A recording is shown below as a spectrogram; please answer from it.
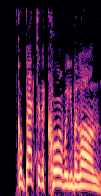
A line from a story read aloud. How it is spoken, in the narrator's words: he cried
